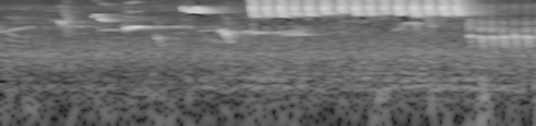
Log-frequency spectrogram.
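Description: A common nightingale sings varied whistles, then a fast, high, rattling trill of repeated notes.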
